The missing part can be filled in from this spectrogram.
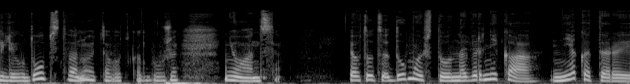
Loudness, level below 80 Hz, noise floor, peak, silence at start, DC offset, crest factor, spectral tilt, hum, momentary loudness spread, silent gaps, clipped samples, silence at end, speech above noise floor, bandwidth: -24 LUFS; -32 dBFS; -50 dBFS; -10 dBFS; 0 s; under 0.1%; 12 dB; -6 dB/octave; none; 8 LU; none; under 0.1%; 0 s; 28 dB; 13 kHz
